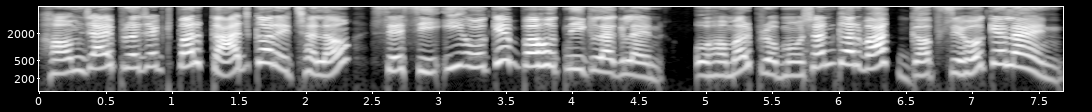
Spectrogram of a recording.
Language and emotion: Maithili, happy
